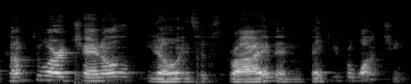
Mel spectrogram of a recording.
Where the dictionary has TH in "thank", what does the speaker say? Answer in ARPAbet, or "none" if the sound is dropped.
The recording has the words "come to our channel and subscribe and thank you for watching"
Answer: TH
